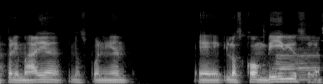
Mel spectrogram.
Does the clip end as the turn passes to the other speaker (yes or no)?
no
